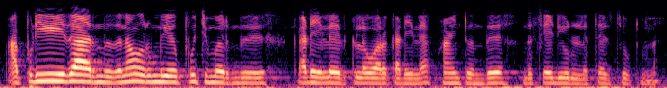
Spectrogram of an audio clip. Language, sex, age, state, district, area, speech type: Tamil, female, 60+, Tamil Nadu, Namakkal, rural, spontaneous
